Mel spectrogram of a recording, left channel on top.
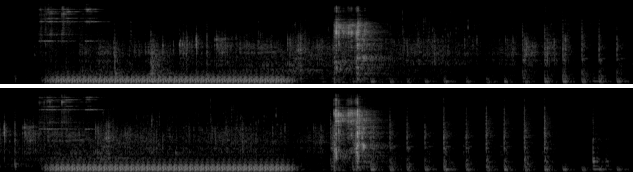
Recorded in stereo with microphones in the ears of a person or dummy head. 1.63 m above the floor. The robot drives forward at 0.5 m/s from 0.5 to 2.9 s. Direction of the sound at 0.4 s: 5° right (ahead or behind).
